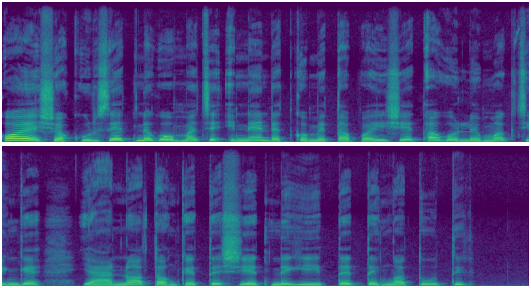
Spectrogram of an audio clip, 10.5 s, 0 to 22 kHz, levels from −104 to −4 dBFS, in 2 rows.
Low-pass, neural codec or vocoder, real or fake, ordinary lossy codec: none; none; real; none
